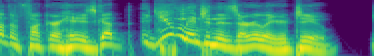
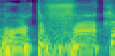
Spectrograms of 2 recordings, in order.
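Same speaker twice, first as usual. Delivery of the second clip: mumbling. Retold or imitated. Imagining Bigfoot confused, mumbling "What the fuck?" under his breath. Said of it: "I pictured him just mumbling".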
